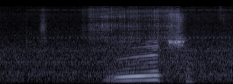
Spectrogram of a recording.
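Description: A man's voice: a short drawn-out sound without clear words, about a second in, over low room noise.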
